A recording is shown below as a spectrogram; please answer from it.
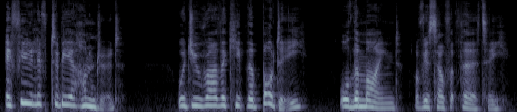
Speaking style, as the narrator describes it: She asked excitedly

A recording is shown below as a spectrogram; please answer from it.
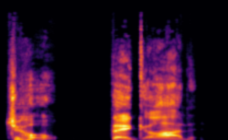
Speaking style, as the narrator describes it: Josh sputtered

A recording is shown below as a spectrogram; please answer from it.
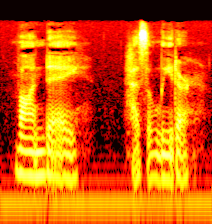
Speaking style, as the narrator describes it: Bois Berthelot said softly to La Vieuville

